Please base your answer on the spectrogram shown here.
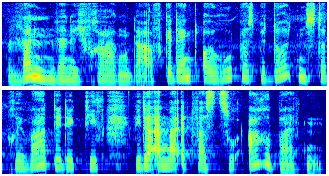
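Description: An actress playing a witty, affectionate, teasing wife of a detective in a German radio play, with expressive delivery. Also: female voice, on the low side, normal speed, husky.

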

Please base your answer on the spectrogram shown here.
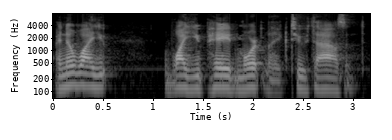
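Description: A man's voice: mid-range voice, fairly even intonation, normal speed, lo-fi sound, natural voice. A man voicing a nervous, resentful male actor who hesitates and stammers as he talks. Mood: tense.

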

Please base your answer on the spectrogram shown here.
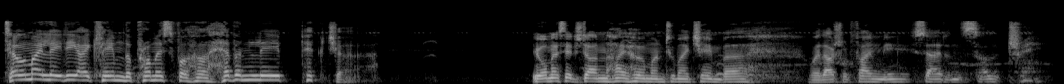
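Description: An actor playing a haughty, impatient young gentleman master in classical verse drama, with a declamatory, commanding manner. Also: medium pitch, unhurried, lightly acted. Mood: commanding, earnest. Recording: dull, slightly noisy restored old recording.

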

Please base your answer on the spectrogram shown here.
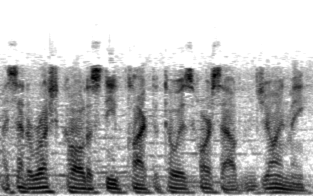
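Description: An actor playing a stern, shrewd Texas Ranger with an American accent, dry and matter-of-fact, in an old-time radio drama. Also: male voice, very deep voice, fairly even intonation, fairly quick. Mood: grim narration. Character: stern, shrewd male Texas Ranger narrating his case. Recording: muffled vintage radio recording, music behind.

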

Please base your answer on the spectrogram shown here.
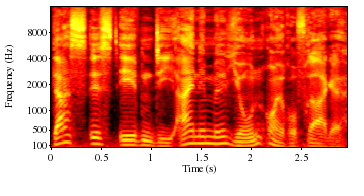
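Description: A man's voice: mid-range voice, very animated, a little slow, a little mellow. A man in a crime radio play, playing a driven, probing police detective who also narrates his case. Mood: urgent, probing. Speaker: radio drama actor. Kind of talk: German crime radio play acting, with first-person narration.

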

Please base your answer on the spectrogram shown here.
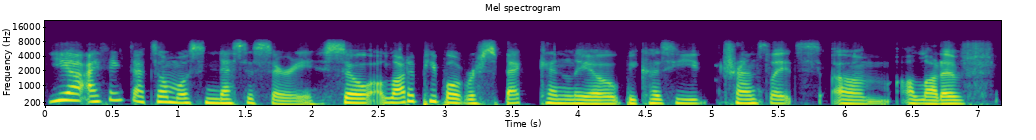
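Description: A woman's voice: lowish voice, animated, normal speed, few pauses, warm tone, no echo, muffled recording. A woman talking casually and thoughtfully as a guest translator in a podcast interview, explaining her views.

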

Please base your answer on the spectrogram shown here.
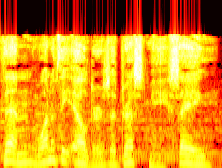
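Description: A man narrating dramatized scripture in a solemn, measured storytelling manner. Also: fairly high pitch, lively intonation. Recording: music behind the voice.

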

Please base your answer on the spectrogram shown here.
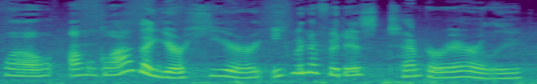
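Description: A woman's voice: high-pitched, sing-song, moderate pace, creaky, a little mellow, slight background noise, exaggerated voice, low-quality recording. A woman voicing an anxious, sweet young female YouTuber in an audio roleplay, stammering, awkward and apologetic. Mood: sympathetic. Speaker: ASMR roleplay performer. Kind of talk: one-sided ASMR audio roleplay.

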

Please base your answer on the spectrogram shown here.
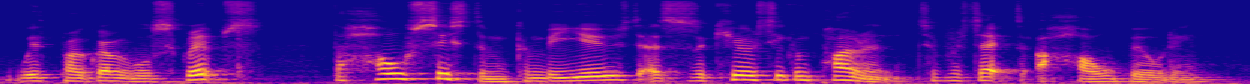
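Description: A man's voice: on the high side, a little mellow. A British man in his twenties giving a rehearsed, scripted product review as a sales presenter. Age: 20s. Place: indoor studio at a desk. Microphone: lapel mic.

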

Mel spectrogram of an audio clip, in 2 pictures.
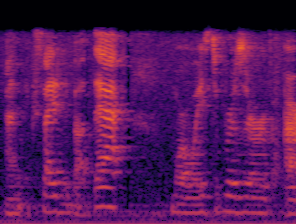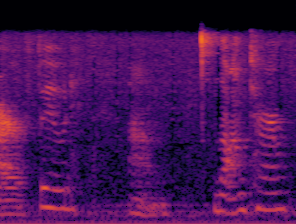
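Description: Low, creaky-voiced American woman chatting. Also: takes it slowly. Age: middle-aged. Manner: rambling, unscripted, often breaking off mid-thought. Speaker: homestead vlogger. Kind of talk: casual chat to camera. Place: indoor pantry room with shelves of jars. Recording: dull, echoey room sound with faint noise.

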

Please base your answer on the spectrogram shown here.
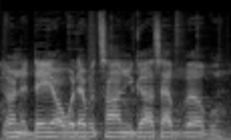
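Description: A man's voice: medium pitch, flat delivery, very fast, noisy background. A young American man with a slangy way of talking, chatting casually and making prank calls as a vlog host. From Atlanta, United States. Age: young adult. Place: living room at home.

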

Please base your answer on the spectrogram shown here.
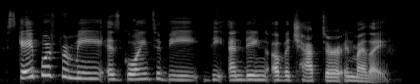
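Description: A woman's voice: mid-range voice, sing-song, normal speed, a bit bright. A young woman, a singer, talking casually and candidly about herself on a reality show. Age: young adult. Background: background music.

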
